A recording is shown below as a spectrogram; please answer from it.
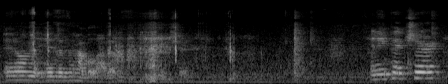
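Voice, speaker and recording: A woman's voice: mid-range voice, lively intonation, normal speed. A woman chatting casually and playfully around a kitchen table. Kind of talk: casual chat. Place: home kitchen with dish clatter. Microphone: camera across the table. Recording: distant mic, echoey noisy kitchen.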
